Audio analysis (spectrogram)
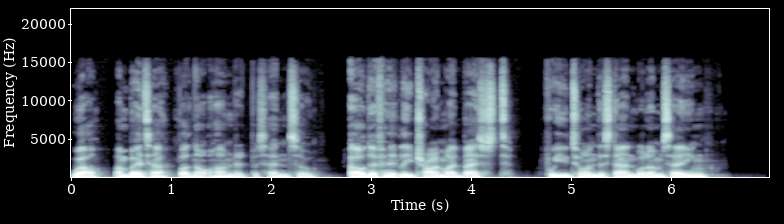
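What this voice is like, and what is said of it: Slightly odd, unwell-sounding voice. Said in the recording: “I might still sound a bit odd ... my voice is a bit weird ... allergies hit. And then the mild cold”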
